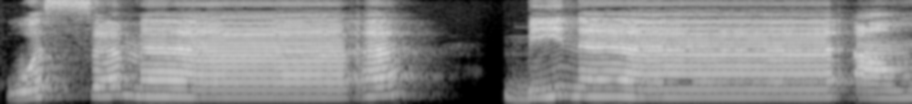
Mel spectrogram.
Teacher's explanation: हमज़ा उसी कलिमे में है तो ये हो जाएगी मद्दे मुत्तसिल। इसको हम 4 अलिफ के बराबर लंबा करेंगे।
